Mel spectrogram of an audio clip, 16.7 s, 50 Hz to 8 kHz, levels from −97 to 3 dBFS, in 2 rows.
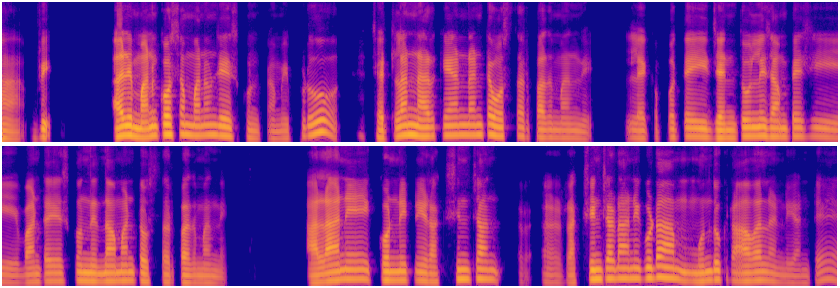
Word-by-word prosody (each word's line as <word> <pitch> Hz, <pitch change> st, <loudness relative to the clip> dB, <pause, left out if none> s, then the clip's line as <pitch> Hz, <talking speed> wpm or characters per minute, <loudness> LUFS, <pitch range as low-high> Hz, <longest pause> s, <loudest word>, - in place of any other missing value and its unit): ఆ! -, -, +1 dB, 0.4 s
వి -, -, +3 dB, 0.7 s
అది 155 Hz, +2 st, +10 dB
మన 125 Hz, +3 st, +6 dB
కోసం 165 Hz, 0 st, +5 dB
మనం 155 Hz, +1 st, 0 dB
జేసుకుంటాం. 110 Hz, -7 st, -3 dB
ఇప్పుడు 150 Hz, +8 st, -4 dB, 0.6 s
చెట్లని 150 Hz, +7 st, +3 dB
నరికేయండంటే, 155 Hz, +3 st, +1 dB
ఒస్తారు 140 Hz, -2 st, -7 dB
10 120 Hz, 0 st, -2 dB
మంది. 110 Hz, -3 st, -8 dB, 0.5 s
లేకపోతే, 125 Hz, +3 st, -5 dB
ఈ -, -, +3 dB
జంతువుల్ని 135 Hz, +5 st, +3 dB
చంపేశి 130 Hz, +1 st, -3 dB, 0.4 s
వంట 115 Hz, 0 st, -3 dB
చేేసుకొని 125 Hz, +1 st, -3 dB
తిందామంటె 125 Hz, +1 st, 0 dB
వస్తారు 110 Hz, -2 st, -9 dB
10 105 Hz, 0 st, -3 dB
మంది. 95 Hz, -4 st, -10 dB, 0.9 s
అలానే 135 Hz, +7 st, +4 dB, 0.3 s
కొన్నిటిని 135 Hz, -1 st, +1 dB
రక్షించాం 155 Hz, +4 st, -2 dB, 0.6 s
ఆహ్, 110 Hz, 0 st, -10 dB
రక్షించడానికి 160 Hz, +7 st, +1 dB
గూడా 180 Hz, +1 st, +3 dB, 0.3 s
ముందుకు 140 Hz, +4 st, -1 dB
రావాలండి. 125 Hz, -4 st, -2 dB
అంటే 100 Hz, +7 st, -14 dB
135 Hz, 115 wpm, -22 LUFS, 115-150 Hz, 0.9 s, అది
